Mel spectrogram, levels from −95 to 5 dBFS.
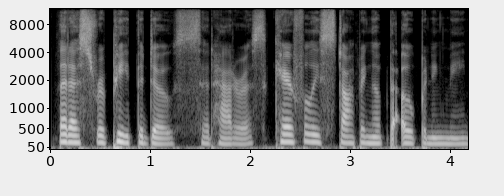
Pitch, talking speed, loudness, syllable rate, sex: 150 Hz, 185 wpm, -21 LUFS, 6.3 syllables/s, female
